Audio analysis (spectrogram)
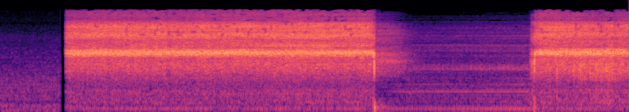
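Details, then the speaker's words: Micro hydrogen burner on stainless steel with heavy air injection during the shutdown sequence: steady high hiss with a sharp whistle, then a crisp audible pop as gas is shut off; mild flashback, not a hard detonation. "wasn't a real hard detonation like you would typically see but nonetheless there's an audible pop"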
